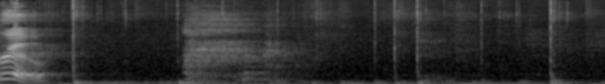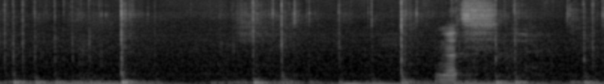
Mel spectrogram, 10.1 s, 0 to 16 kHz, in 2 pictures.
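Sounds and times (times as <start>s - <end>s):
computer keyboard key clicks: 3.0s - 6.4s, 7.0s - 10.0s.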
